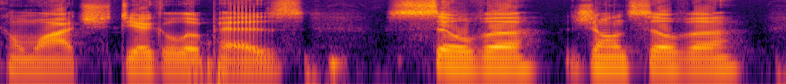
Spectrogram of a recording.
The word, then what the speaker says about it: Jean Silva: watch Diego Lopez, Silva, Jean Silva, Jean Silva, or as Bruce Buffer said, Jon Silva. This this guy has a million ways to pronounce his name apparently.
